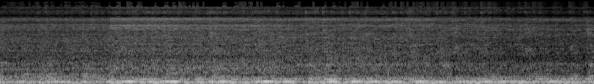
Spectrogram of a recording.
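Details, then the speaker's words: Chevy C20 V8 revival with timing just set, valve cover off and open headers: steady, even low rumble with smooth firing rhythm and no knocks or misses; smoke from missing valve cover only; idles cleanly. "that smoke is just from the valve cover being off we're all in the headers don't worry about it and it sounds good"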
